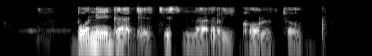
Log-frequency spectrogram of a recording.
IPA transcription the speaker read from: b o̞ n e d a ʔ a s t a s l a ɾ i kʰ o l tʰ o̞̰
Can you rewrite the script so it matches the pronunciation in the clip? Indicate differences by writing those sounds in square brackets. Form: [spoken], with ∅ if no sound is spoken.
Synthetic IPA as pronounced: b o̞ n e [ɡ] a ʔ [e] s t [i] s l a ɾ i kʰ o l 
